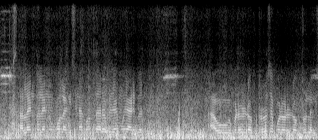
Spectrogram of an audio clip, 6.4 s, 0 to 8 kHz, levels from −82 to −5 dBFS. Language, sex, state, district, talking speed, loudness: Odia, male, Odisha, Khordha, 180 wpm, -15 LUFS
